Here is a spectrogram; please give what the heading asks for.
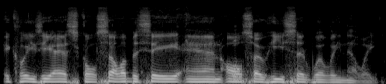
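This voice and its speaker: A man's voice: medium pitch, normal speed, warm tone, no room sound. A man co-hosting a casual comedy podcast, bantering in a sweary, mock-grumbling way. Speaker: podcast co-host.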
